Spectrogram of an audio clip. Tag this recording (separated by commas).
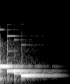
Telephone, Ringtone, Alarm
